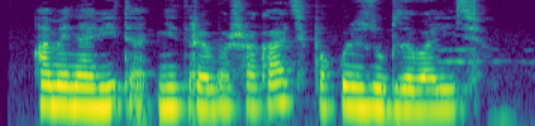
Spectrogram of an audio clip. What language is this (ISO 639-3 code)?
bel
